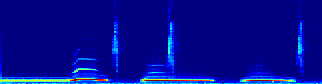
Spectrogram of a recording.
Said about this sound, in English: She's accompanied by white-winged doves and mourning doves.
